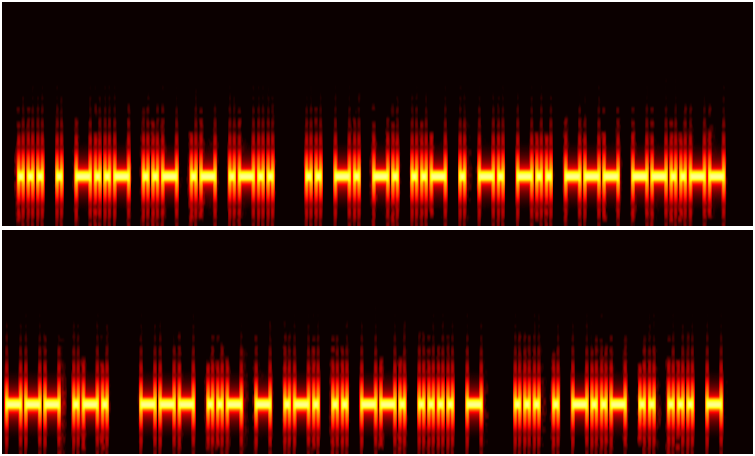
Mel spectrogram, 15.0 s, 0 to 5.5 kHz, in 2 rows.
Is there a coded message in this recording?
Yes: Morse code from 0.2 to 14.7 s, heard as a keyed tone, about 25 wpm, 600 Hz. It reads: SEXUAL INNUENDO, OR OUTRIGHT SEXIST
